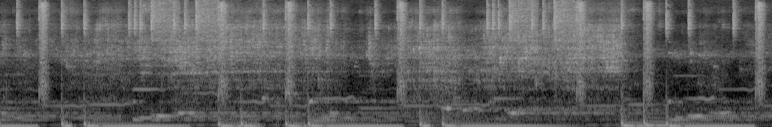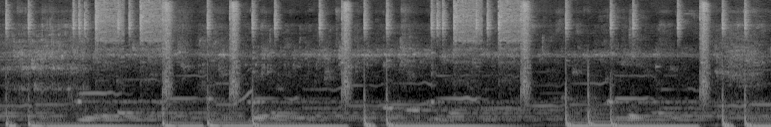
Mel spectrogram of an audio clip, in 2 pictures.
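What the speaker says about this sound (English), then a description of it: "then you add your hot liquid." Hot liquid pours steadily into a home-brew beer fermenter holding cold water, a continuous splashing gurgle interrupted by a few brief pauses, close and moderately loud.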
